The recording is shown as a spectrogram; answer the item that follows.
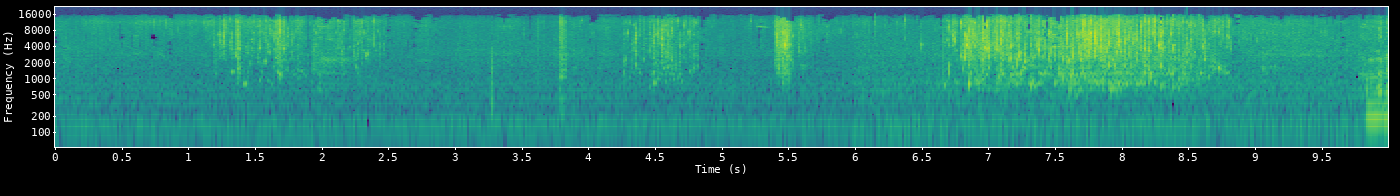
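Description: Water dripping and trickling back into a plastic tub of rinse water as a wet wool skein is lifted out and twisted to wring it, with scattered drips at first and a heavier run of water for about two seconds near the end.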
